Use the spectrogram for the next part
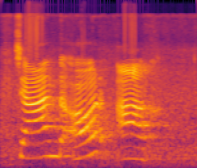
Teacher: उच्चारण में हवा नाक और मुंह दोनों से बाहर निकलती है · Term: अनुनासिक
